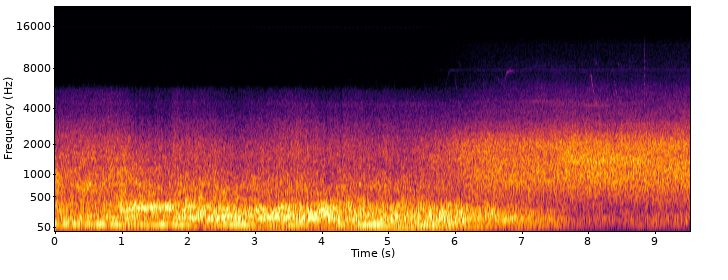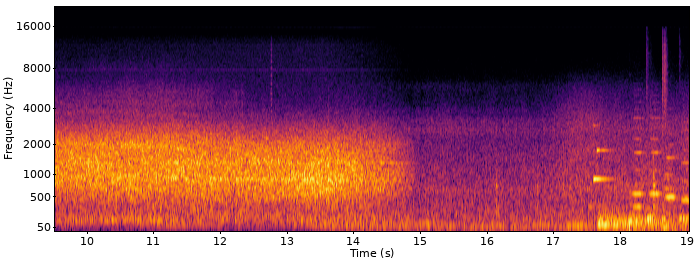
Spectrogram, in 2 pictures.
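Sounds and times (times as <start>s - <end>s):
turboprop airliner roar: 0.0s - 19.0s.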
